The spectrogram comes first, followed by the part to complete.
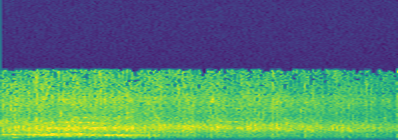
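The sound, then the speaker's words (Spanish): An audience applauds the pastor steadily, a dense wash of many hands clapping at an even level that tapers off slightly toward the end, with no voices rising above it. “Así que vamos a darle un aplauso también a la pastora.”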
